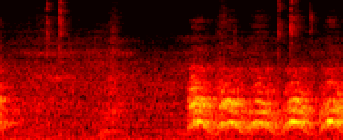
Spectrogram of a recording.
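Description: Dogs bark in quick repeated bursts through the second half, fairly close and loud, after a quieter opening with faint room noise.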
